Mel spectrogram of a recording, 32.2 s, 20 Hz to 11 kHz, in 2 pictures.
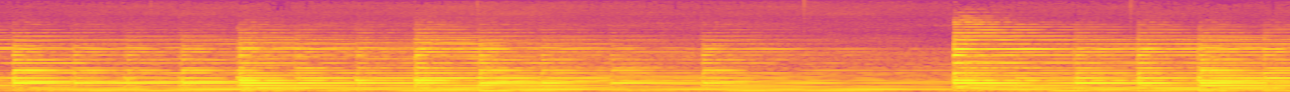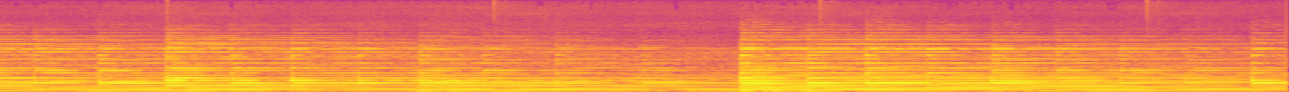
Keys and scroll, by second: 2.1 ctrl+g, 4.5 ctrl+j, 7.4 ctrl+t, 24.4 ].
